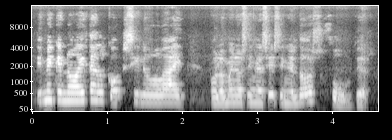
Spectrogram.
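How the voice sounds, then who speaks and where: A woman's voice: on the high side, moderate pace, darkish tone. A young woman with a Spain Spanish accent, chatting casually and slangily through a makeup review, swearing freely. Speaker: beauty vlogger.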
